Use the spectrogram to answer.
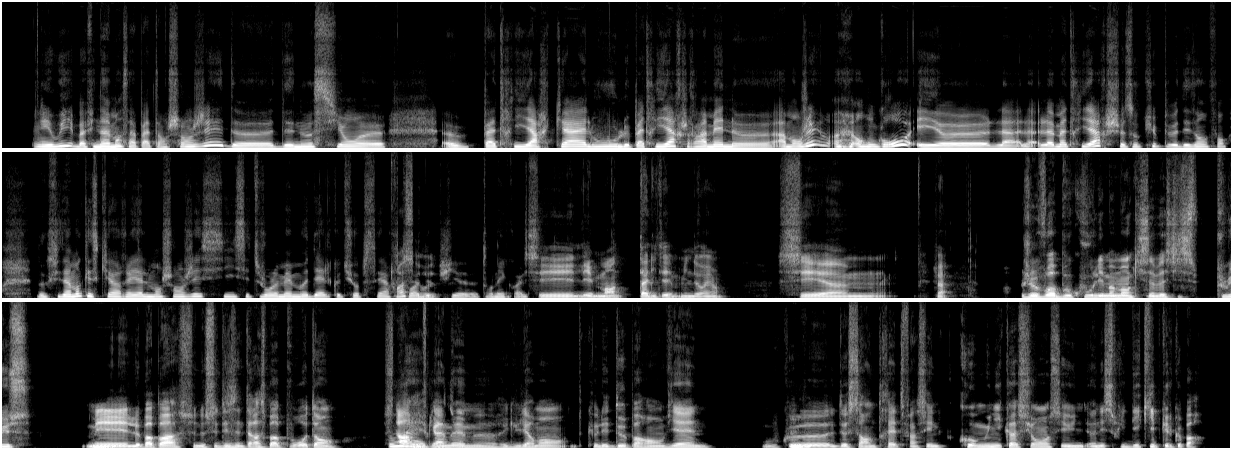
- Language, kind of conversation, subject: French, podcast, Comment la notion d’autorité parentale a-t-elle évolué ?
- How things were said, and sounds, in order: chuckle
